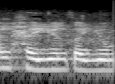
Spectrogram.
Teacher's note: واو مدہ بھی آ رہا ہے ساتھ یا کے، ایک الف مقدار کھینچ کے پڑھیں گے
